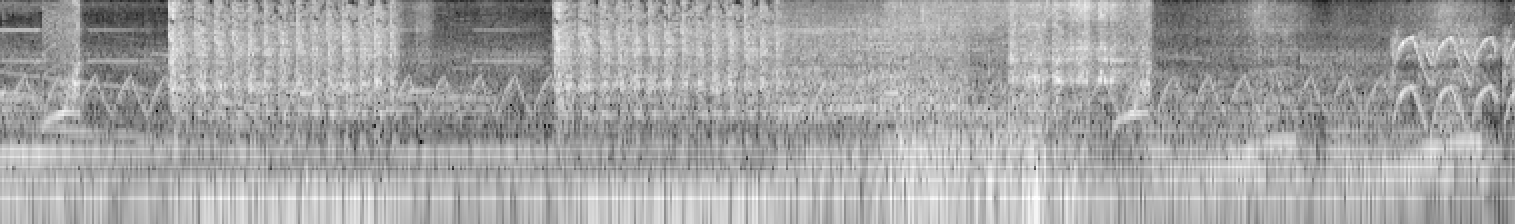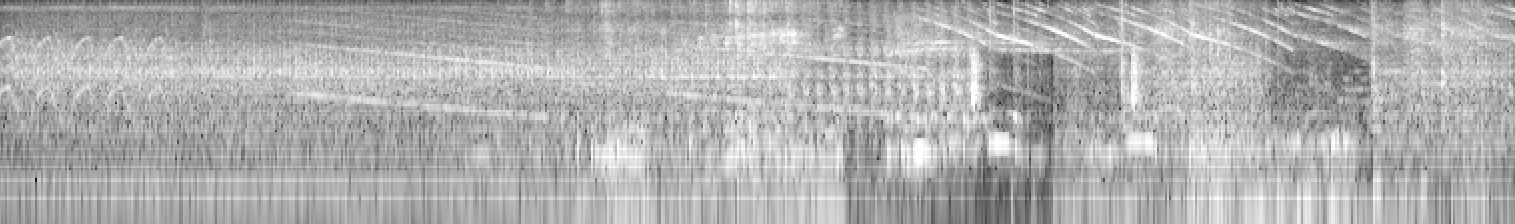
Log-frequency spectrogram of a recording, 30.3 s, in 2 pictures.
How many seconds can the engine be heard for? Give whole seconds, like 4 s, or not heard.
30 s.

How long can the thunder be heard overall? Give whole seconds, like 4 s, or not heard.
5 s.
